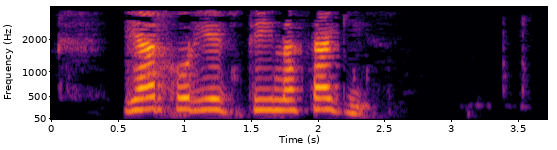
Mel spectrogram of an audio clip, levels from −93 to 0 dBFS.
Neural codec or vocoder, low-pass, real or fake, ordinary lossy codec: none; 3.6 kHz; real; MP3, 16 kbps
